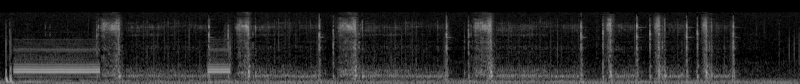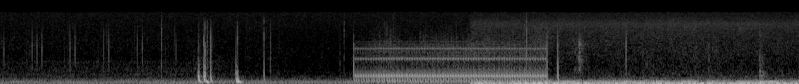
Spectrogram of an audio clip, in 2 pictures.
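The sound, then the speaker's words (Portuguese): A telephone is dialed to call a hospital, with a series of short tones and sharp clicks over a steady low hum, followed by a sustained electronic ring tone lasting a couple of seconds. “Tia Marocas, eu vou telefonar para o hospital para saber do Alex.”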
